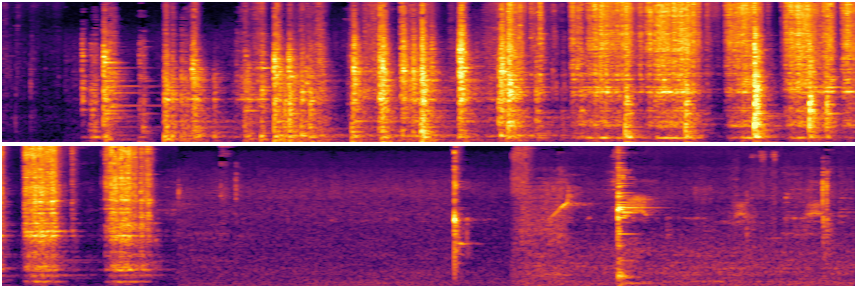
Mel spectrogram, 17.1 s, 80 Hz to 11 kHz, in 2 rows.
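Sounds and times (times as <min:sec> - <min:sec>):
power saw cutting metal pipe: 0:05.0 - 0:10.1.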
